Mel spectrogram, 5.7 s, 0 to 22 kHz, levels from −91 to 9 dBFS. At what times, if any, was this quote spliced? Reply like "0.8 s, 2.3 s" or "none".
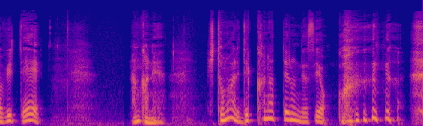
none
